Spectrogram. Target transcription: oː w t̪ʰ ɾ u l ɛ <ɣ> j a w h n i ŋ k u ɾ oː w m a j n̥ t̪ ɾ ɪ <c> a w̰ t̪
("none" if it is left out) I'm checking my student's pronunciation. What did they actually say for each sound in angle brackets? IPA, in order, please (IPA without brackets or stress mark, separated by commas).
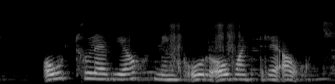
ɣ, ʔ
